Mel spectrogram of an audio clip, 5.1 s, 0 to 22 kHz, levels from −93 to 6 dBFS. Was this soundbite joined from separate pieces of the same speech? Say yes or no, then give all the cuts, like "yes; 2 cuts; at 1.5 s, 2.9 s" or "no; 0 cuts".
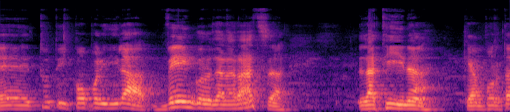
no; 0 cuts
